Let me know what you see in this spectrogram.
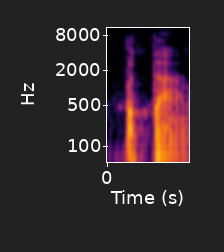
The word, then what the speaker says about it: Buddha: 但是巴利梵语的佛是重纯音 Buddha 嘛，哦，你去南部问那一些科佛像的，他们佛怎么念？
